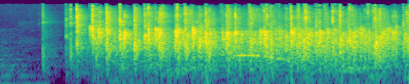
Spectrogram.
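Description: Applause from an audience for a visiting singer presenting his record bursts in after a brief quiet moment, a dense, steady wash of many hands clapping that stays loud and continuous to the end.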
